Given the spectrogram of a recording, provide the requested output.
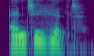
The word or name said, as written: antihelt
